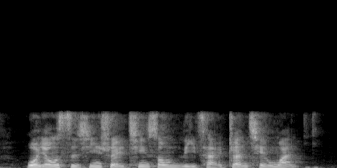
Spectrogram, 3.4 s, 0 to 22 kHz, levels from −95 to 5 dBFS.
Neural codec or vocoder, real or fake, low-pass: vocoder, 22.05 kHz, 80 mel bands, WaveNeXt; fake; 7.2 kHz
